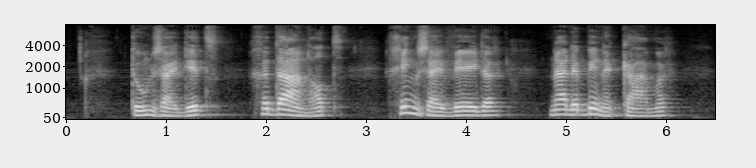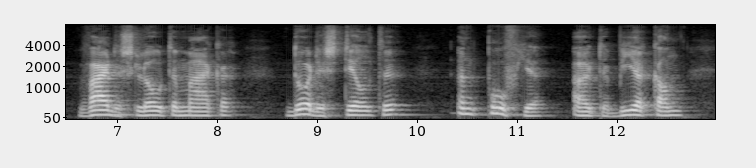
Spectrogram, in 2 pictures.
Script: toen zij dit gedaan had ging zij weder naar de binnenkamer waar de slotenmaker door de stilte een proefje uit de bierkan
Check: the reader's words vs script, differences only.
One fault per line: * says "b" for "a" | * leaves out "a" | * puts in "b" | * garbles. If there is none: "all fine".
all fine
